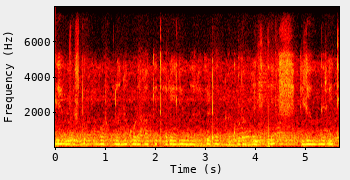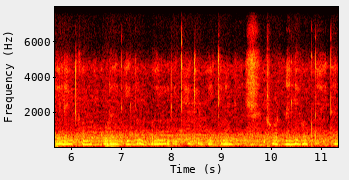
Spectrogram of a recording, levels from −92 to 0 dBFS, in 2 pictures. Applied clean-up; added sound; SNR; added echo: none; none; none; none.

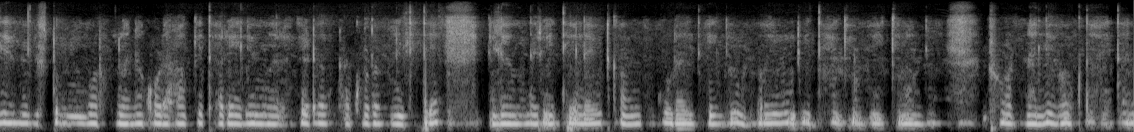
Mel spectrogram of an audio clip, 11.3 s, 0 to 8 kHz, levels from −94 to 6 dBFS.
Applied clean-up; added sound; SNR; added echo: neural mask model Resemble Enhance denoiser.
